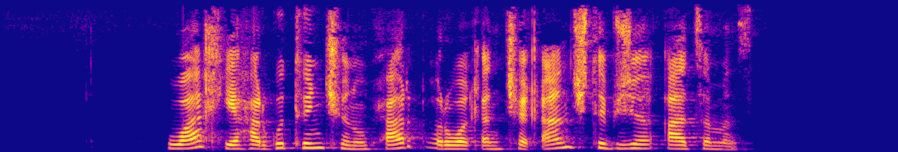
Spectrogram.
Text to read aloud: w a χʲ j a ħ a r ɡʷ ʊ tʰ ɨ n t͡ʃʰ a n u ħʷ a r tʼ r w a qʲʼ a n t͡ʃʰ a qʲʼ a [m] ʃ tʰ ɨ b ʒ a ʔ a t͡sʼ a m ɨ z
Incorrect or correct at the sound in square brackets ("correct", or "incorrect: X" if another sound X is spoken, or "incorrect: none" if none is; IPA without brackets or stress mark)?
incorrect: n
